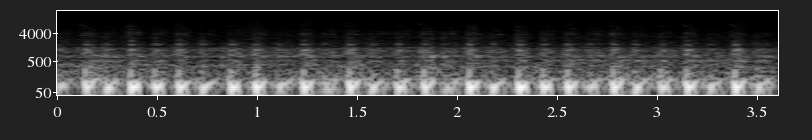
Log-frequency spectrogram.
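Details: Smash 115 motorcycle single after a tune-up with intake and exhaust valve clearance set and spark plug refitted: even, rhythmic low chuffing at slow idle with no rattle or tick on top; runs clean and steady; normal idle.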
